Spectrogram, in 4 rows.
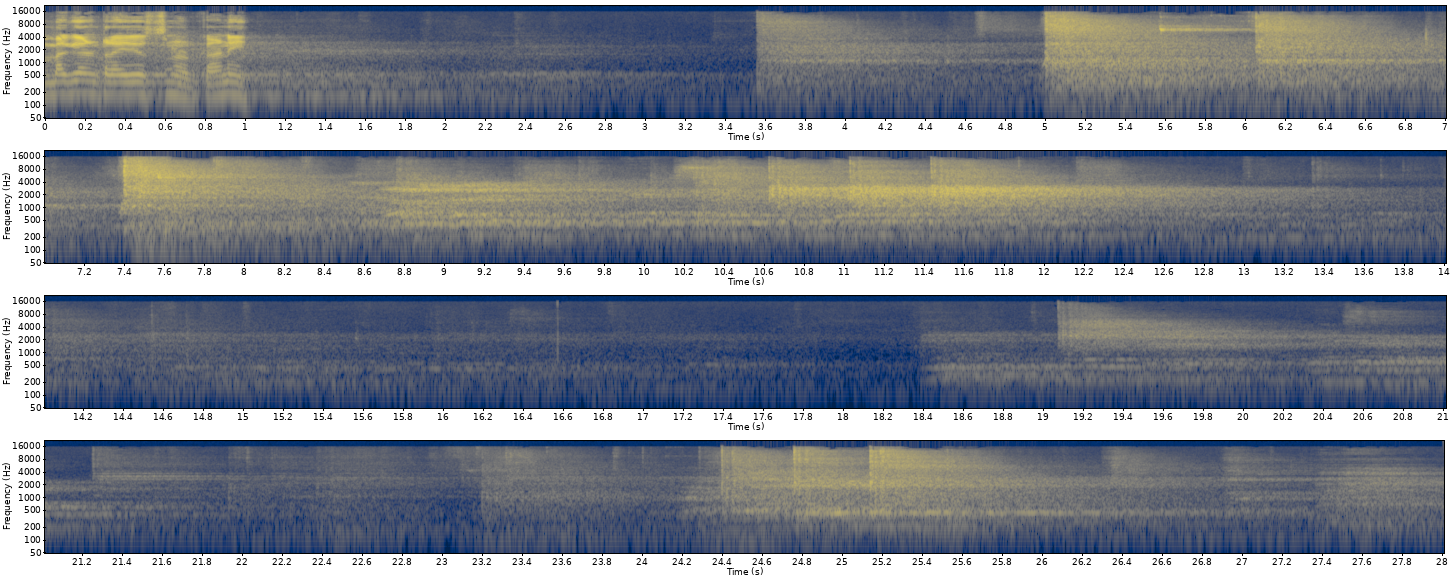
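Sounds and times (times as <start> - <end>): voices in a hall: 0.0 - 28.0
racquet hitting shuttlecock: 3.5 - 8.5, 23.2 - 26.7.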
